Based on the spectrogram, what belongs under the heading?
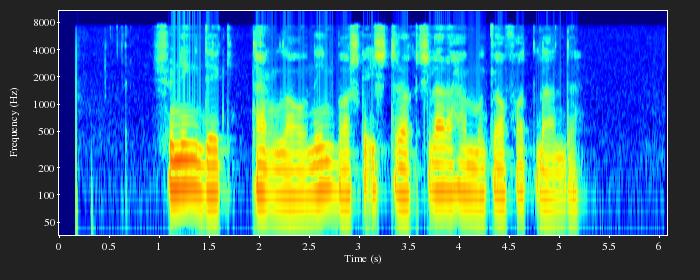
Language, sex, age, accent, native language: Uzbek, male, 25-34, Andijon, Uzbek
